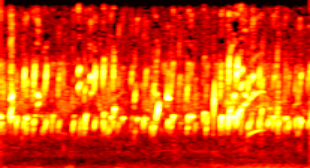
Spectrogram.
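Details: Goldfinch singing for songbird training: brisk, clipped twitters repeated in quick succession, building to denser chatter and a rising slurred whistle near the close.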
